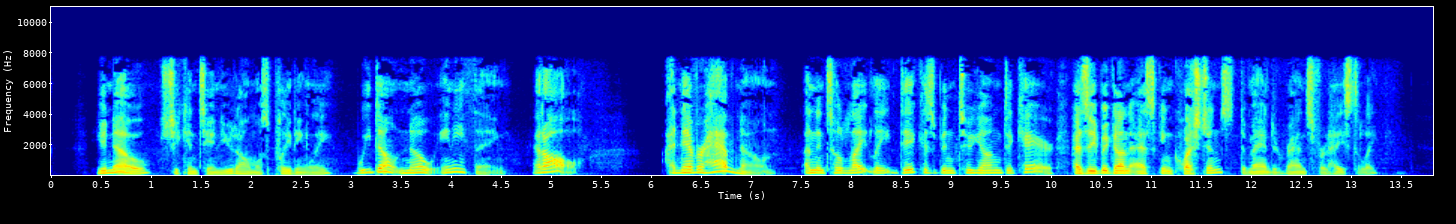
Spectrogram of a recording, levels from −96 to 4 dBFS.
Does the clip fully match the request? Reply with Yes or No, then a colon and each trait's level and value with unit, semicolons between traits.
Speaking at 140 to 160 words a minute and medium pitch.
Yes: average, 150 wpm; medium, 155 Hz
